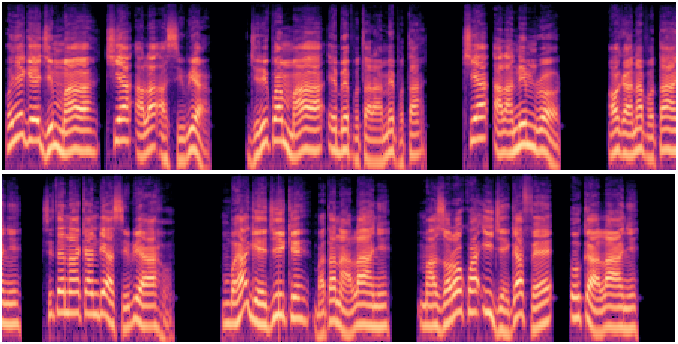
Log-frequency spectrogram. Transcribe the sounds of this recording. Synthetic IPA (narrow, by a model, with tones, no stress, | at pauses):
o˦ɲe˦ɡe˨e˦d͡ʒi˨m̩˦ma˨a˦ɣa˦t͡ʃi˦a˦ʔa˨la˦ʔa˨si˨ɾi˦a̰˨ | d͡ʒi˨ɾi˦kʷa˦m̩˦ma˨a˦ɣa˦ʔe˦be˦pʊ˨ta˨ɾa̰˨mɪ˦pʊ˨ta˦ | t͡ʃi˦a˦a˨la˨ni˦m̩˦ɾɔ˦˨d̚ | ɔ˦ɡa˨a˨na˦p̬ʊ˨ta˦a˦ɲɪ˦ | si˦t̬e˦na˦ka˦n̩˦dɪ˦a˨si˨ɾi˦a˨a˦ɦʊ̰˨ | ŋ͡m̩˨ɡ͡be˨ɦa˦ɡe˨e˨d͡ʒi˦i˦ke˦ba˨ta˦na̰˨a˨la˦a˦ɲɪ˦ | ma˨zɔ˨ɾɔ˦kʷa˦ʔi˦d͡ʒe˨ɡa˦feː˨˦ | o˦ko˦a˨la˦a˦ɲɪ˦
